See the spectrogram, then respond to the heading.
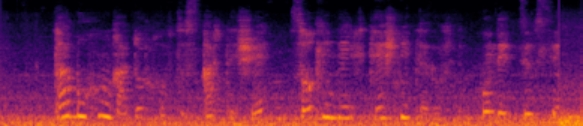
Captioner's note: in-flight announcement in Mongolian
